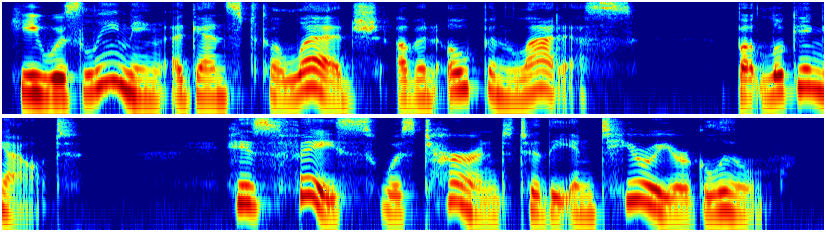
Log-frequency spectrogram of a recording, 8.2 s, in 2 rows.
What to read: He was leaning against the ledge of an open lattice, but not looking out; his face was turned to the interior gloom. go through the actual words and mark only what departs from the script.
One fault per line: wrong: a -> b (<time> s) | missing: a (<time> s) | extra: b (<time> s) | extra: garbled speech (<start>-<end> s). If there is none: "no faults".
missing: not (3.8 s)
